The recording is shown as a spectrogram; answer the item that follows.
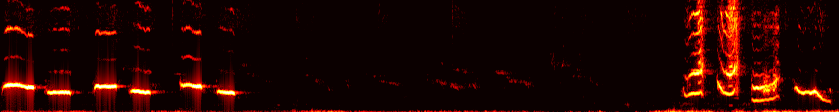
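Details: Greater green leafbird, ngekek song: five clear whistled notes alternating higher and lower, a quiet gap with faint low rumbling, then a burst of buzzy, sweeping notes over low background noise.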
